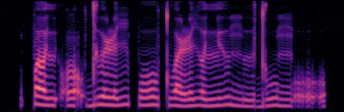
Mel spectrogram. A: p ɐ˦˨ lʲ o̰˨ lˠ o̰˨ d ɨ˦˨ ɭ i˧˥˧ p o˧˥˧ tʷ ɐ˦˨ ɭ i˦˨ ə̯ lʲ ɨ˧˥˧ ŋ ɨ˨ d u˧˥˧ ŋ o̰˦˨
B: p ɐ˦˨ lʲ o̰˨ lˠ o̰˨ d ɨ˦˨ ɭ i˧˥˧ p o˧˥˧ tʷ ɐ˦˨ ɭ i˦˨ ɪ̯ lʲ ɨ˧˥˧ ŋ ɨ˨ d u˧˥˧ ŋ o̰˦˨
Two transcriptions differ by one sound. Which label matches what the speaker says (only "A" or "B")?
A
